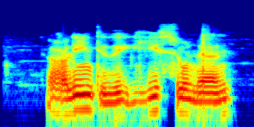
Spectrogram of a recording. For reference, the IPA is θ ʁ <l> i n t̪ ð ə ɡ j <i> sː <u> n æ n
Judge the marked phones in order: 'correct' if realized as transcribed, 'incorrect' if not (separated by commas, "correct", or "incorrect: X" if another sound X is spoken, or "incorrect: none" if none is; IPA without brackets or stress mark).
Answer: correct, correct, correct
